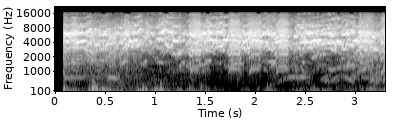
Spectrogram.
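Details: A flock of rainbow lorikeets at feeding time in a caravan and bungalow park at Burrill Lake, South Coast, Australia keeps up constant harsh chatter of high, grating, overlapping screeches, with low thumps underneath.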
